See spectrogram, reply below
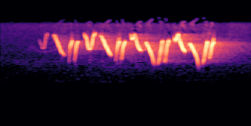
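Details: Common Yellowthroat, a warbler of the eastern United States, singing one quick phrase of high, sharply down-slurred whistled notes, grouped in repeated two- and three-note units over under two seconds, with a clean, quiet background.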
